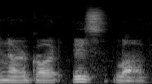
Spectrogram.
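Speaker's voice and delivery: "is" stressed, said slowly as a rebuttal; contradicting stress. Shown as a demonstration. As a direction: insist on "is", like answering someone who denied it. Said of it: "English stress like that would often imply".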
